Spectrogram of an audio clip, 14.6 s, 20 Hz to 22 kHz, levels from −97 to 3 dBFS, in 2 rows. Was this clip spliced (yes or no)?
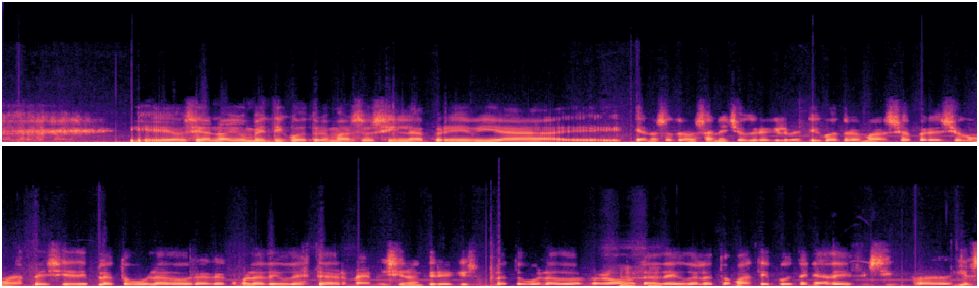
no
